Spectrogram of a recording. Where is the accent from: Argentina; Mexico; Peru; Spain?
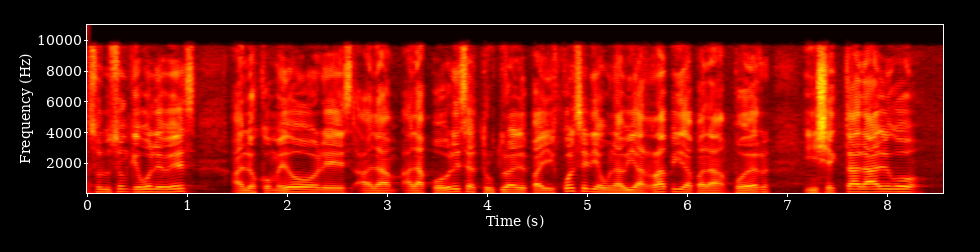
Argentina; Paso del Rey, Buenos Aires Province; porque yo soy de provincia como vos, yo sabés que soy yo de Paso de Rey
